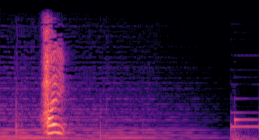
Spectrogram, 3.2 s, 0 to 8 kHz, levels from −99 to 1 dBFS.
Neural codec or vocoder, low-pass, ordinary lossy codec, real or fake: none; 7.2 kHz; none; real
